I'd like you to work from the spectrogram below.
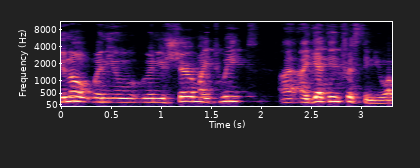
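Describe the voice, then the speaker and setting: A man talks at a fairly quick pace. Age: 50s. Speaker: ambassador. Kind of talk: webinar panel discussion. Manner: halting.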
